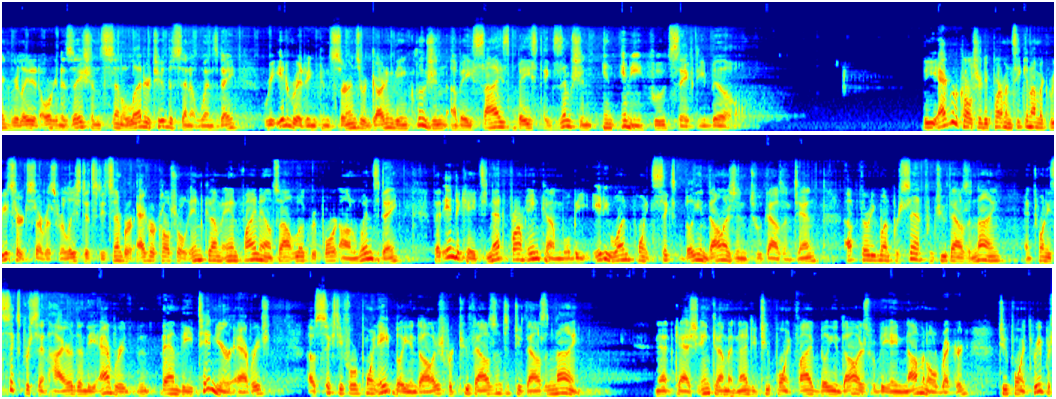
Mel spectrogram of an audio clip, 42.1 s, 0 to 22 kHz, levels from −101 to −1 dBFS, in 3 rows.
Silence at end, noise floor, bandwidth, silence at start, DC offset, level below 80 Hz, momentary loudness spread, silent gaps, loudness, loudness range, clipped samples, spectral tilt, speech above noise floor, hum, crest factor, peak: 0 s; -76 dBFS; 10.5 kHz; 0 s; under 0.1%; -56 dBFS; 6 LU; none; -21 LUFS; 2 LU; under 0.1%; -6 dB/octave; 56 dB; none; 16 dB; -6 dBFS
